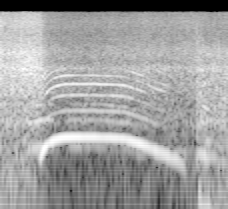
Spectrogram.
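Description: Water pouring in a heavy stream through a trampoline mat and splashing onto the ground below. From about half a second in, a long drawn-out shout rises and then falls over it.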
